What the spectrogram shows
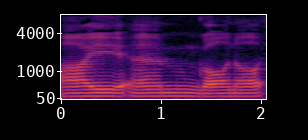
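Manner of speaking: slow, each word separate, drawn-out am. English contraction lesson, how gonna should not sound: slow delivery. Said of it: "천천히 하면서 I am gonna 이런 식으로 아닙니다".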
